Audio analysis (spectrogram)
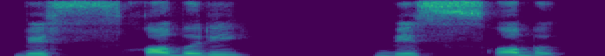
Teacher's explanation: تھوڑا سا ہم نے با کو ہلایا ہے قلقلہ کی وجہ سے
